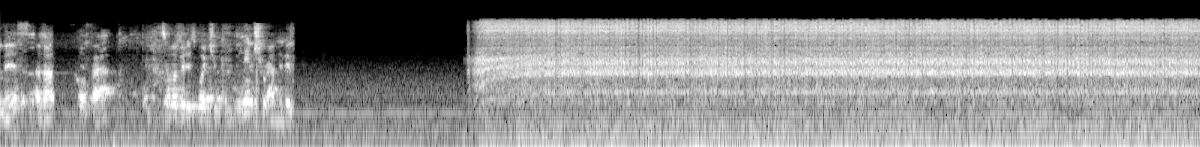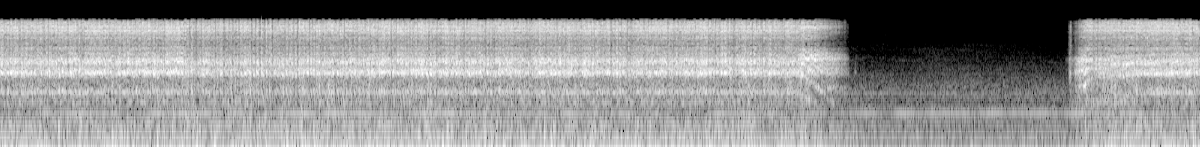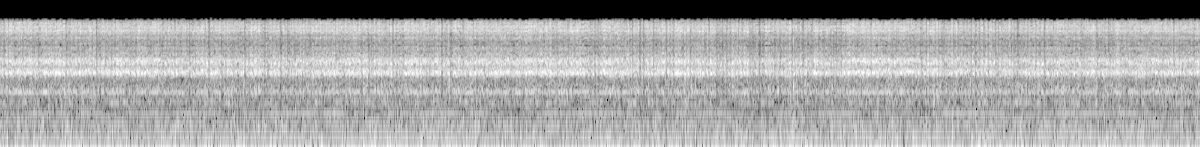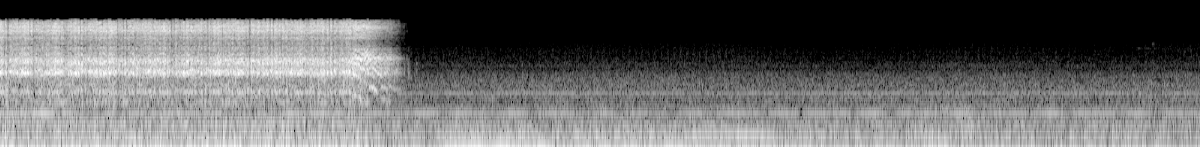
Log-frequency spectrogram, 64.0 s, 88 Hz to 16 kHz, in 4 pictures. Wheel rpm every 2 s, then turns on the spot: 0, 0, 0, 110, 160, 160, 160, 160, 160, 160, 170, 160, 160, 90, 0, 90, 160, 160, 160, 160, 160, 160, 160, 160, 160, 160, 80, 0, 0, 0, 0, 0.
none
